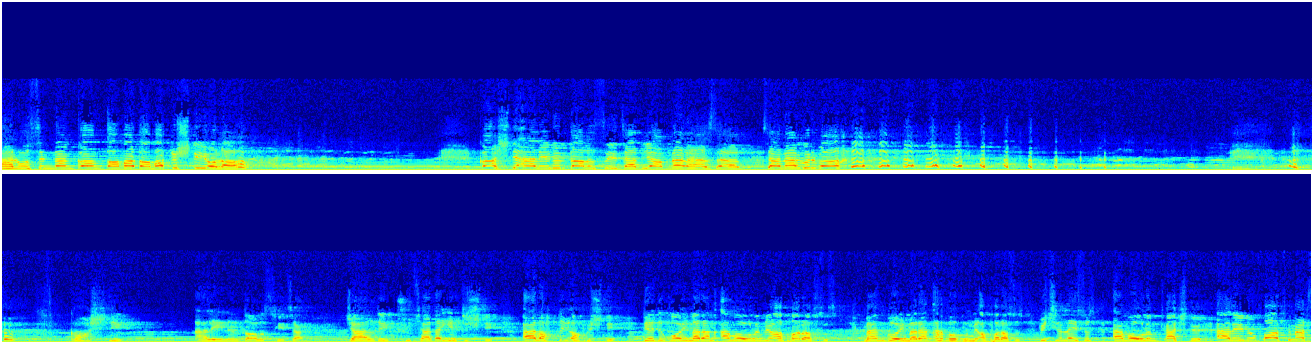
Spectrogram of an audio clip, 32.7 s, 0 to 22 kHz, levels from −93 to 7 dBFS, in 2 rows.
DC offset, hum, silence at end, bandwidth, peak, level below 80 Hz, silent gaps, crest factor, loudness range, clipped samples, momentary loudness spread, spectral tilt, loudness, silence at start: 3%; none; 0 s; 7.4 kHz; -8 dBFS; -42 dBFS; none; 16 dB; 9 LU; under 0.1%; 17 LU; -7 dB/octave; -24 LUFS; 0 s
